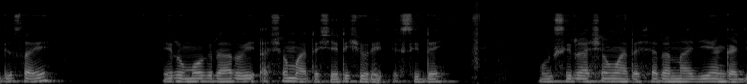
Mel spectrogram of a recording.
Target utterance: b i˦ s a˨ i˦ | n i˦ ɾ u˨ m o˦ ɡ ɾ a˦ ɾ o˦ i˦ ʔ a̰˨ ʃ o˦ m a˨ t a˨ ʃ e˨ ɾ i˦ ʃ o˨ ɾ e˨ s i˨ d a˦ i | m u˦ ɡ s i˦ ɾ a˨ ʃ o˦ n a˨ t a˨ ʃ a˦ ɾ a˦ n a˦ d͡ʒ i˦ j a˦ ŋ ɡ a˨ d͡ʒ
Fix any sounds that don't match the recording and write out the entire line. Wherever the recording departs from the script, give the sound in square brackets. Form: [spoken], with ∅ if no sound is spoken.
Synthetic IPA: b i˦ s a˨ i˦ | n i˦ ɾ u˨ m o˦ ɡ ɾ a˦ ɾ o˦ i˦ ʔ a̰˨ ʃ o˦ m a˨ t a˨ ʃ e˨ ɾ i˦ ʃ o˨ ɾ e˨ s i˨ d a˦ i | m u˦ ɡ s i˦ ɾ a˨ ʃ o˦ [m] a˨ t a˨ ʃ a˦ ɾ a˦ n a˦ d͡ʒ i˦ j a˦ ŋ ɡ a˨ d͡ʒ

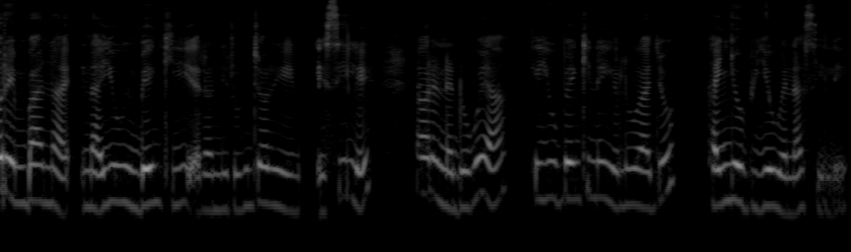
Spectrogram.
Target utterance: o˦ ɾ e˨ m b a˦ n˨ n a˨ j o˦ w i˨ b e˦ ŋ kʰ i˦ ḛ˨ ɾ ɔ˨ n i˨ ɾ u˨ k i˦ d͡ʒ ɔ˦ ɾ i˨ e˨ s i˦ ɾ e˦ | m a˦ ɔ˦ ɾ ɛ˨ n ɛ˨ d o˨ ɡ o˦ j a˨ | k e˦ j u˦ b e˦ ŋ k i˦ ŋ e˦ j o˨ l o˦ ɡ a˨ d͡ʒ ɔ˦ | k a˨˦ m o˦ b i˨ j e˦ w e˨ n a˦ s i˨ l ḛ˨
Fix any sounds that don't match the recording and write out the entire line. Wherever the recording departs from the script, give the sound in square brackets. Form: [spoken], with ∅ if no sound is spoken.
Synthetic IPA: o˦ ɾ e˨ m b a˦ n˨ n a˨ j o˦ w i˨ b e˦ ŋ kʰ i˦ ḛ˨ ɾ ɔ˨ n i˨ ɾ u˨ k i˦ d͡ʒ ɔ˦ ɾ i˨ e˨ s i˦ [l] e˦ | [n] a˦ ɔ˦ ɾ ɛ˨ n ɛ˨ d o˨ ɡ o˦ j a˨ | k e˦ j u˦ b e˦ ŋ k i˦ [n] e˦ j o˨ l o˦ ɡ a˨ d͡ʒ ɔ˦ | k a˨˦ [ɲ] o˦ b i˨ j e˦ w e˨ n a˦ s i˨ l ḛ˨

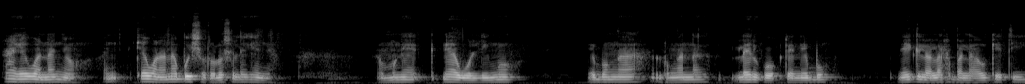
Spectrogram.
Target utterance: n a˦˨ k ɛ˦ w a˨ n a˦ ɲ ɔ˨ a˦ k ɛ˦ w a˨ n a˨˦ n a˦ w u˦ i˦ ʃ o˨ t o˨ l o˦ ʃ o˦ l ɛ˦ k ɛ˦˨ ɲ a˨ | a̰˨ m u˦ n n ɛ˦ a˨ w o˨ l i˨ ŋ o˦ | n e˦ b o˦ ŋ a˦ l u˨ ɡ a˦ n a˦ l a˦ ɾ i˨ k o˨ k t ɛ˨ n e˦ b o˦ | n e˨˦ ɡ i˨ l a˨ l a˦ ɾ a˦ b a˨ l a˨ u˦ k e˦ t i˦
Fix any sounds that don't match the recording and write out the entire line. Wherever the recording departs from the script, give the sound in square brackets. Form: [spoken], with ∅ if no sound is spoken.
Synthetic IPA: n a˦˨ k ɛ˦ w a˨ n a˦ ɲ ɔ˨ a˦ k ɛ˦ w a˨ n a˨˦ n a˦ [b] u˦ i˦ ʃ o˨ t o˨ l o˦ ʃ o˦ l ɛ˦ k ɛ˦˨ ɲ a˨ | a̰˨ m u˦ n n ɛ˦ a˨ w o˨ l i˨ ŋ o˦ | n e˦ b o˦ ŋ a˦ l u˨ [ŋ] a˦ n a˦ l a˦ ɾ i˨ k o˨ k t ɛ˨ n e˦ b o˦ | n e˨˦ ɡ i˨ l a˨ l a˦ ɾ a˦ b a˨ l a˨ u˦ k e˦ t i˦

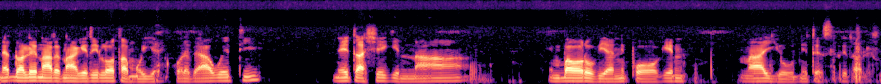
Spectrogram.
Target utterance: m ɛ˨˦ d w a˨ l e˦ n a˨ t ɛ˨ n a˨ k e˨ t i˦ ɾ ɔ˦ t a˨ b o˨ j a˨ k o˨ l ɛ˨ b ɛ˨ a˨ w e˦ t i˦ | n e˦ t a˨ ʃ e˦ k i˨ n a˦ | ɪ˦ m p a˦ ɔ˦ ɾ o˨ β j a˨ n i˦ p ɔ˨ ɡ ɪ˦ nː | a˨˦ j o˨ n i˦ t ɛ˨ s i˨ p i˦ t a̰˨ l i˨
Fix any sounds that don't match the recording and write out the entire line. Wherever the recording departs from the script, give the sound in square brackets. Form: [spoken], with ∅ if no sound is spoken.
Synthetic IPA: [n] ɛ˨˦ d w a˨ l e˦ n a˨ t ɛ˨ n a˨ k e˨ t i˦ [l] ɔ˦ t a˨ [m] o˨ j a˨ k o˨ [ɾ] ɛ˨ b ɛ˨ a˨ w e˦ t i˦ | n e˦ t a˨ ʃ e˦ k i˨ n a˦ | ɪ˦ m [b] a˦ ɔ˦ ɾ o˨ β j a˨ n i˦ p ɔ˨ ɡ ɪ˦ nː | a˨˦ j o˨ n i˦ t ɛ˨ s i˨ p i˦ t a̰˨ l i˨

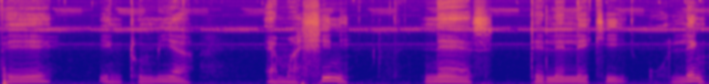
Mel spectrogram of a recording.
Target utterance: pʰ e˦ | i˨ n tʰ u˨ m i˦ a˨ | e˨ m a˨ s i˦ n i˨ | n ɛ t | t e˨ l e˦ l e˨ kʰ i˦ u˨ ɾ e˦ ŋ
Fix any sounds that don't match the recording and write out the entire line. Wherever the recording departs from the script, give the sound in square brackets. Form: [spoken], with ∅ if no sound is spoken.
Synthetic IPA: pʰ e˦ | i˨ n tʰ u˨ m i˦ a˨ | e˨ m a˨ [ʃ] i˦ n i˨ | n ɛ [s] | t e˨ l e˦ l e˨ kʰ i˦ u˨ [l] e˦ ŋ

